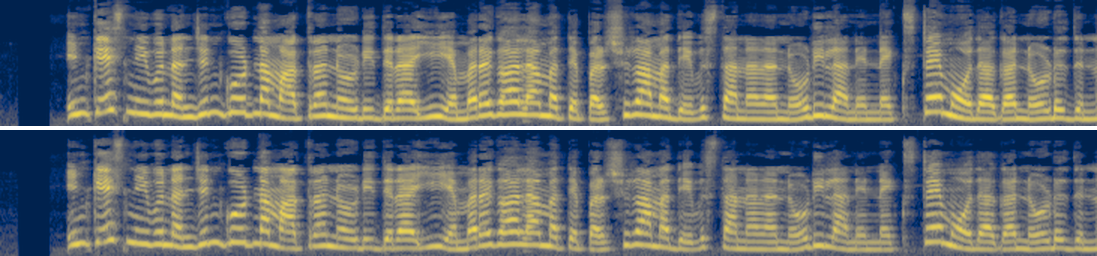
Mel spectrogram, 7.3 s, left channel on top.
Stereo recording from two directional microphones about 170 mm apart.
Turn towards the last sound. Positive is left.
turn(degrees=25)  # may be behind; listen again after turning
